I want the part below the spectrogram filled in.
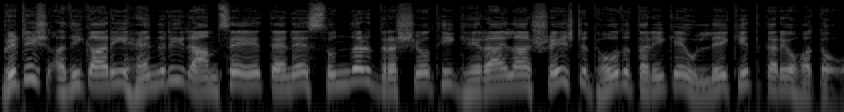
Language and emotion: Gujarati, neutral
